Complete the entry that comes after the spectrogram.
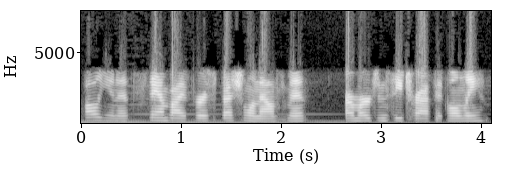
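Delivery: crisp dispatcher over the radio; radio dispatch call; terse radio update. Real, not acted.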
